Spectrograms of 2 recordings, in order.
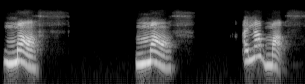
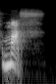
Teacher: Your tongue should be in between your teeth, like this. My tongue is not behind my teeth. It is in between my teeth.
